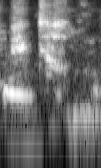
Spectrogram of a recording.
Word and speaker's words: Bechtel: Bechtel, pronounced Bechtel, the San Francisco-based organization.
